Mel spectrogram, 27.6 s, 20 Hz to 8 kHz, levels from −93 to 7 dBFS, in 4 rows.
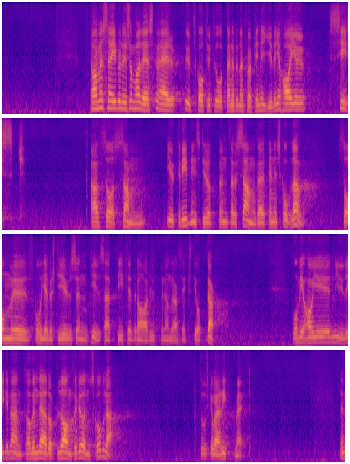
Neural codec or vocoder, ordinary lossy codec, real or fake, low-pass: codec, 16 kHz, 0.5 kbps, FunCodec, trained on Chinese and English, 25 frames a second; none; fake; none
